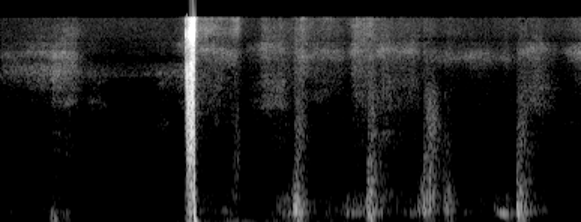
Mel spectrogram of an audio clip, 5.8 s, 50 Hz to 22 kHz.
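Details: French Bulldog Bluebell during a natural birth of ten puppies, three males and seven females, some breech, helped by people: short breathy grunting bursts recur about every 0.7 seconds, with one sharp click near the start.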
